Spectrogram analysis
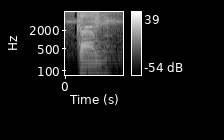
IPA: kæn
